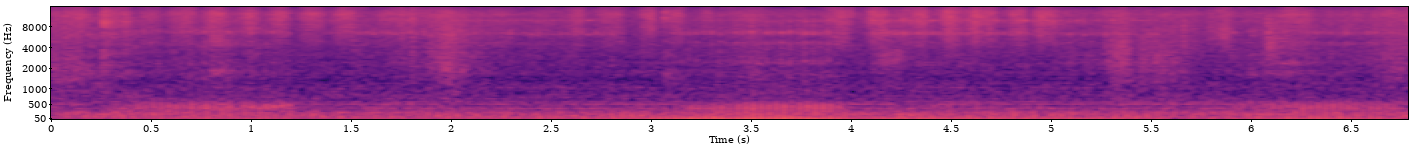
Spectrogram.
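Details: Domestic cat described as hungry, purring steadily: a low continuous rumble with a swelling in loudness near the middle, faint clicks and rustles above.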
